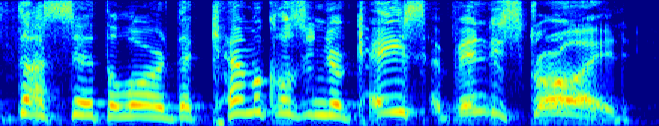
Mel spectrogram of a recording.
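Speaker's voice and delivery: imitating a woman declaring God's word; prophetic proclamation. Woman giving a word from the Lord through the vent, prophetic proclamation.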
